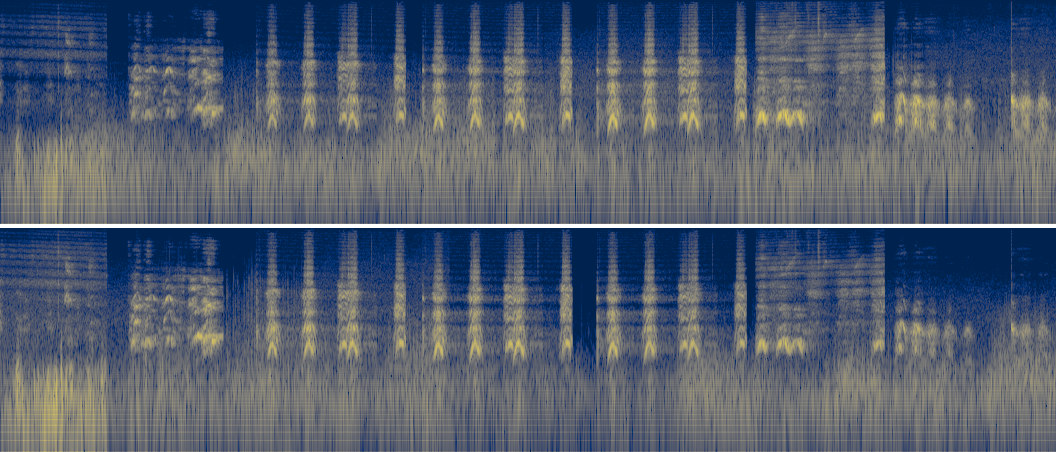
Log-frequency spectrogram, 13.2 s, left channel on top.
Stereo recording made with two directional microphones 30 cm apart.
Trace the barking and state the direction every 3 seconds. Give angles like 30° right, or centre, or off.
40° right, 20° right, 10° left, 40° left, 60° left.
